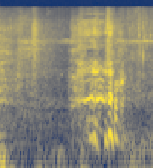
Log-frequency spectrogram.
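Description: A man's short, strained vocal sound, wavering in pitch, about a second in. It comes from a beaten man lying on the ground.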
